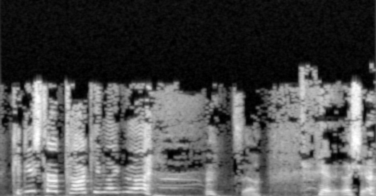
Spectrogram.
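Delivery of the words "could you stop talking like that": put-on much higher-pitched young girl's voice. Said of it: "my poor daughter's like".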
